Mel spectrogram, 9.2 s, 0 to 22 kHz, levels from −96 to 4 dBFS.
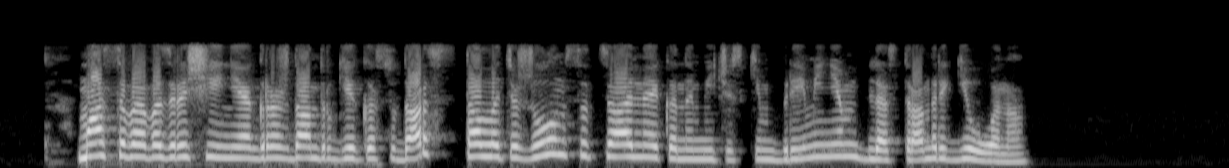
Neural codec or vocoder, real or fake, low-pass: none; real; 7.2 kHz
